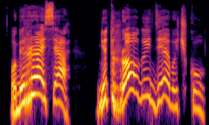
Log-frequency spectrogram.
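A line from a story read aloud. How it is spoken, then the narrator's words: Man shouting. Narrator (Russian): крикнул мужской голос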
